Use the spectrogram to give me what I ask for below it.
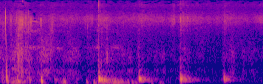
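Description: Footsteps of a person walking up steps outdoors, faint thuds landing in an even, unhurried rhythm, several footfalls in a row with soft scuffing between them and no talking.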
